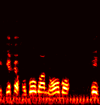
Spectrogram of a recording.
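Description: A man talking into an interview microphone, with a steady low rumble underneath.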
